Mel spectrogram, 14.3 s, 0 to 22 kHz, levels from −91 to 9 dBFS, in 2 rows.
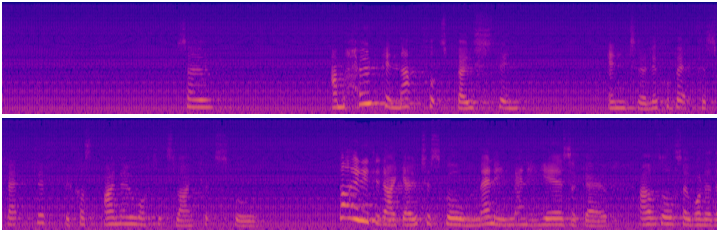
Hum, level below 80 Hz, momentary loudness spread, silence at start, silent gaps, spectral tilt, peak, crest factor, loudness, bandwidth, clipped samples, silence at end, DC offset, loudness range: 60 Hz at -55 dBFS; -60 dBFS; 17 LU; 0 s; none; -5 dB/octave; -18 dBFS; 20 dB; -38 LUFS; over 20 kHz; under 0.1%; 0 s; under 0.1%; 8 LU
